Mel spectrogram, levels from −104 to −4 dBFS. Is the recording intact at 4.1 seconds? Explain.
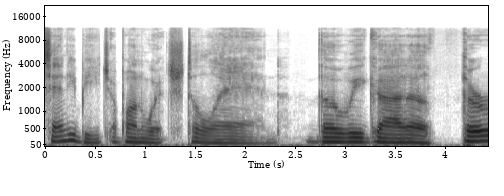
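No. At 4.1 seconds the speech is inside a time-stretched section that runs from 1.44 s to the end of the clip. From 1.44 s the pace abruptly drops to about 0.54 times normal speed while the pitch stays the same. This is likely a pitch-preserving stretch that fills the extra length by repeating short fragments of the waveform. The slowed speech drags.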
